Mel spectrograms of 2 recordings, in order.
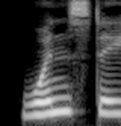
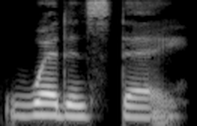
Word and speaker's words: Wednesday: Wednesday is not wedded day.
